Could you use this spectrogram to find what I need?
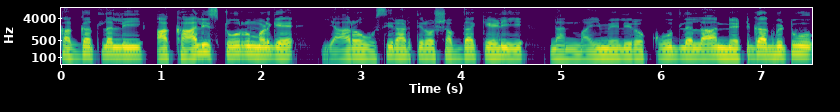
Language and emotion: Kannada, fearful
